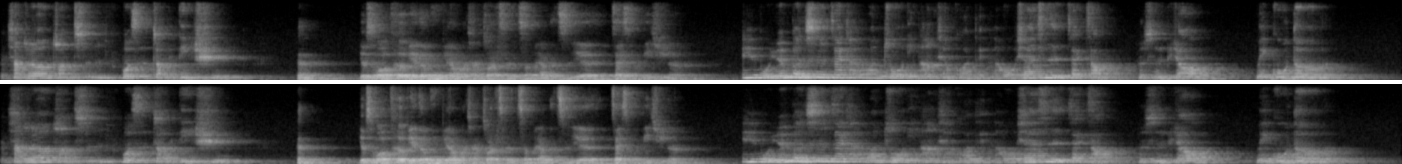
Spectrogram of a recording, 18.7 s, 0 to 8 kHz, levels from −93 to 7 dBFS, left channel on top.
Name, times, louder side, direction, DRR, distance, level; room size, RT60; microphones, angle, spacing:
voice 1, 0.1-3.0 9.9-14.8 15.2-16.1 16.8-17.7, left 1 dB, 50° left, -2 dB, 0.7 m, -25 dB
voice 2, 4.8-9.1, right 1 dB, 40° right, 1 dB, 0.5 m, -23 dB
5.8 x 2.1 x 4.3 m, 1.5 s
head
